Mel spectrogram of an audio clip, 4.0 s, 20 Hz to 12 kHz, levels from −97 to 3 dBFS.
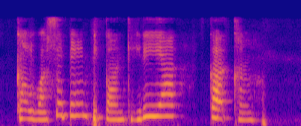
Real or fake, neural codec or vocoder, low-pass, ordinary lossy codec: fake; codec, 16 kHz, 1.1 kbps, Voila-Tokenizer; 7.2 kHz; AAC, 48 kbps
